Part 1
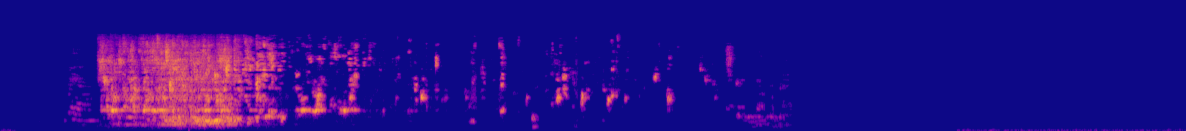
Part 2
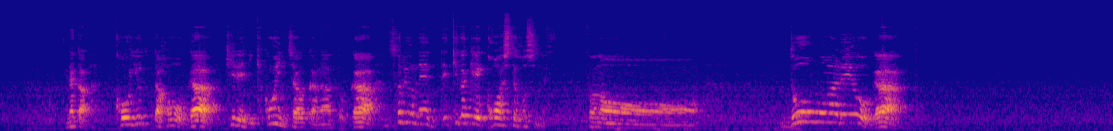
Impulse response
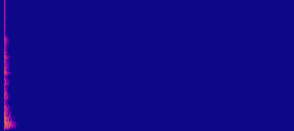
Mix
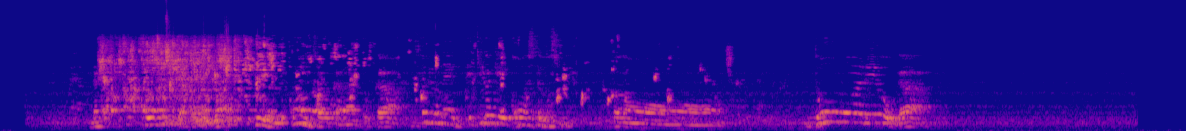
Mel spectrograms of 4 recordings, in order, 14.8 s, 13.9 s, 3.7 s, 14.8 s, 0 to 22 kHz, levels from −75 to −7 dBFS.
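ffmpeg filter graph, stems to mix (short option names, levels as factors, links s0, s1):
-filter_complex "[0:a]acrossover=split=200|3000[s0][s1][s2];[s1]acompressor=threshold=0.0316:ratio=4[s3];[s0][s3][s2]amix=inputs=3:normalize=0,asoftclip=type=hard:threshold=0.126,volume=0.562[s4];[1:a]acompressor=threshold=0.0251:ratio=6,adelay=300,volume=0.447,asplit=2[s5][s6];[s6]volume=0.501[s7];[2:a]atrim=start_sample=2205[s8];[s7][s8]afir=irnorm=-1:irlink=0[s9];[s4][s5][s9]amix=inputs=3:normalize=0"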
